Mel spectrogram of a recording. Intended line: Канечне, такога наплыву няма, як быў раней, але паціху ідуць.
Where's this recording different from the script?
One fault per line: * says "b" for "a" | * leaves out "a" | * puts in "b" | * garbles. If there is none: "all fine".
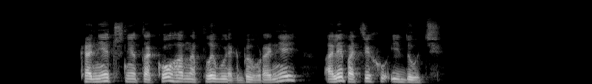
* leaves out "няма"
